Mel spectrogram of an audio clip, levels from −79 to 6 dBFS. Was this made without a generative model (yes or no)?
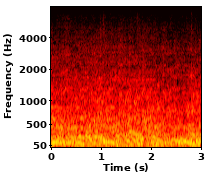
no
